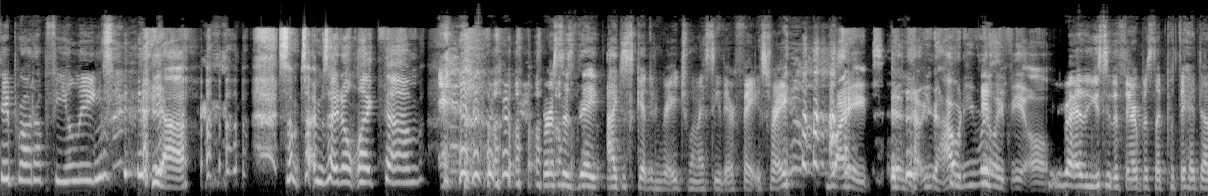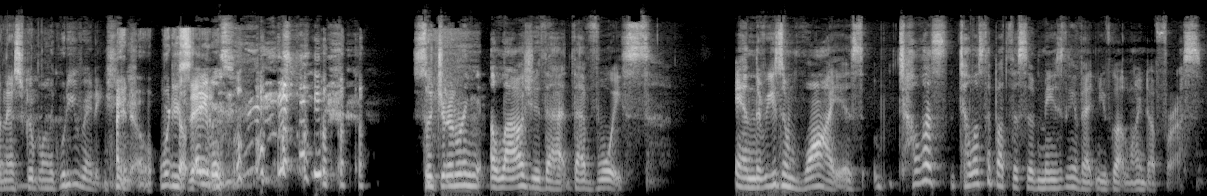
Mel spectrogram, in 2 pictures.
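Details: Adult speakers in conversation; typical voice.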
